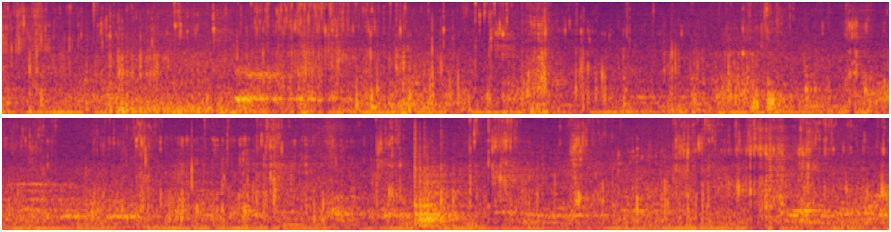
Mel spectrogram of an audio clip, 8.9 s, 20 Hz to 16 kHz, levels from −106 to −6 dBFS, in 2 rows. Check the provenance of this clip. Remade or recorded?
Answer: recorded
